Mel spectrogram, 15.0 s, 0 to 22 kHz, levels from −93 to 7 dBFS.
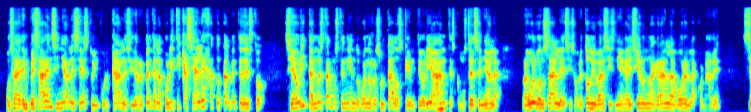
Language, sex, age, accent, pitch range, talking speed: Spanish, male, 40-59, Mexican, 135-170 Hz, 185 wpm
